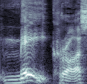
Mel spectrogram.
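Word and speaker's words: μικρός: little translates the greek word my cross or it's actually may cross is is the better pronunciation may cross in this context it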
